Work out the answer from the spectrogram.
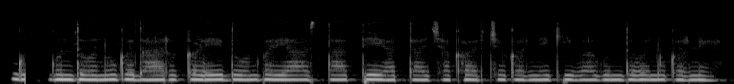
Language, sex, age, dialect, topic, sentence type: Marathi, female, 25-30, Varhadi, banking, statement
